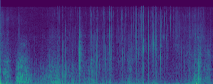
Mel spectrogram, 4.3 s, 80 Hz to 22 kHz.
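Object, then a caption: Polyester 3D spacer mesh fabric. Springy black polyester air mesh fabric, a 3D spacer mesh, is pressed and rubbed by two pencil microphones. It gives a scratchy, crunching rustle, with a heavy low rumble and sharp, bright crackles scattered through it.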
